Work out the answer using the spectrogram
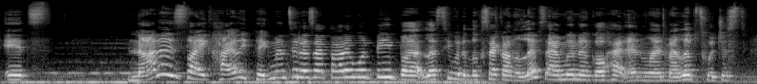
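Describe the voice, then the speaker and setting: A young woman chatting casually as a beauty vlogger, full of "like" and "um" as she goes. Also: fairly high pitch. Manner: chatty, lots of "like" and "um". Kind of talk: casual unboxing chat. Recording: slightly distant, faint background noise.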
